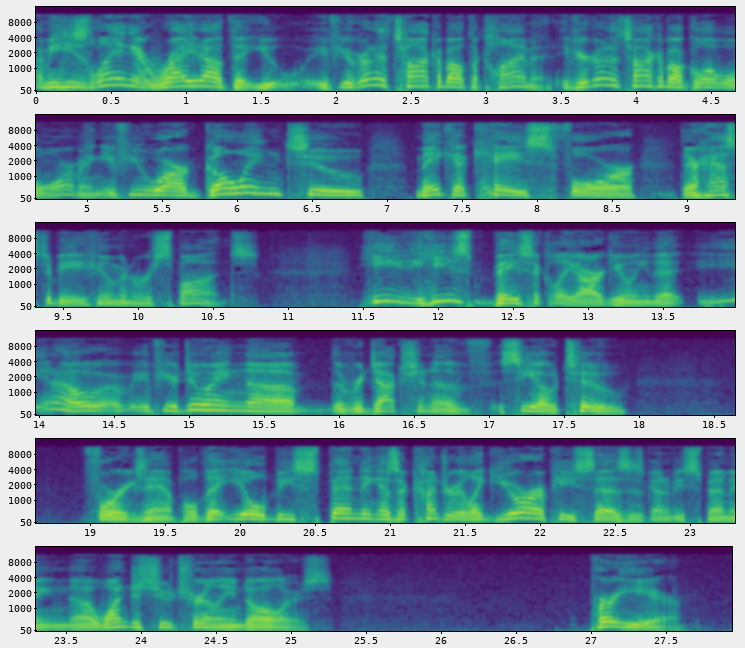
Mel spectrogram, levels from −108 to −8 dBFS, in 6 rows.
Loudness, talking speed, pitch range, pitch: -23 LUFS, 170 wpm, 145-195 Hz, 170 Hz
